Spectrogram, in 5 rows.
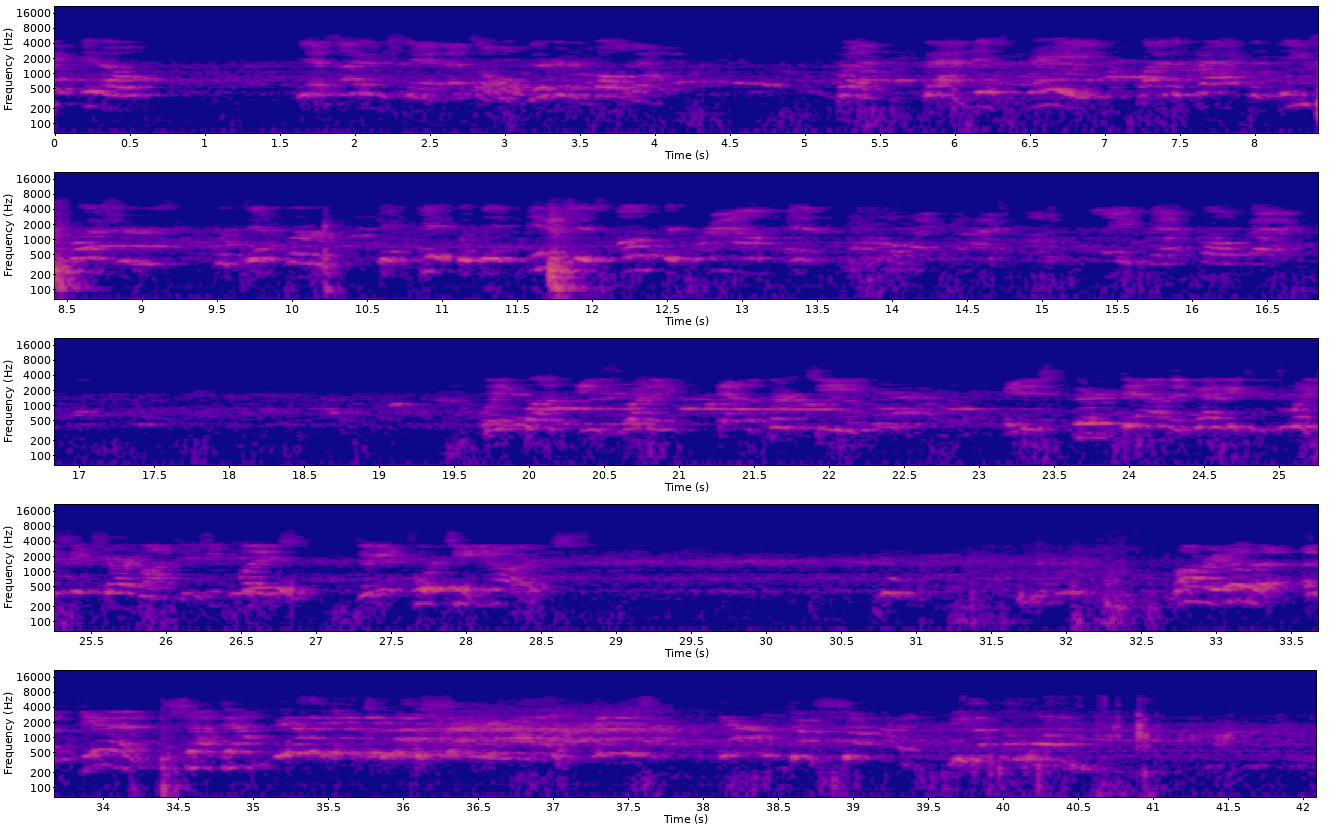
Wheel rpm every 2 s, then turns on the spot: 0, 0, 0, 0, 0, 0, 0, 0, 0, 0, 0, 0, 0, 0, 0, 0, 0, 0, 0, 0, 0.
none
